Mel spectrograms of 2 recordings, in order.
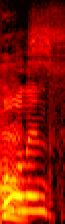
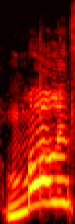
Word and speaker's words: Mullins: Mullins, South Carolina. – Ooh, the way you pronounce it, it's giving. – Is that the correct pronunciation? – No. – What is it? – Mullins.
